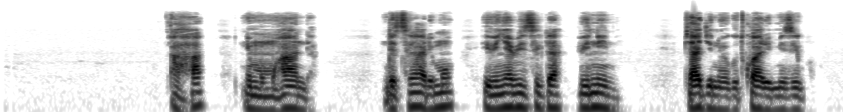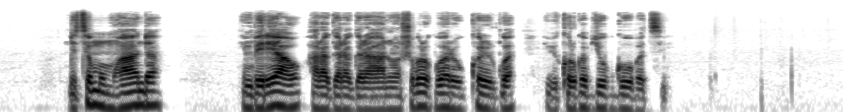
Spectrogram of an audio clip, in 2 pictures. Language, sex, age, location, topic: Kinyarwanda, female, 36-49, Kigali, government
